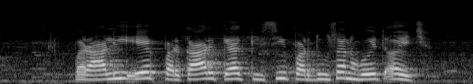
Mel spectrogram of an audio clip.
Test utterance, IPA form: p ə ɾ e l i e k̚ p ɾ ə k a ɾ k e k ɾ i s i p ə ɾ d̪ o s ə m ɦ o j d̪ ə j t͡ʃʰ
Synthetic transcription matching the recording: p ə ɾ a l i e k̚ p ɾ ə k a ɾ k e k ɾ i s i p ə ɾ d̪ u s ə n ɦ o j t̪ ə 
